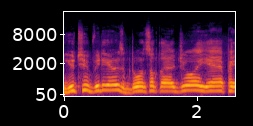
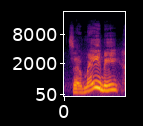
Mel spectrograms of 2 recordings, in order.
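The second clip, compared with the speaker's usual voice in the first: ordinary talk, nothing marked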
